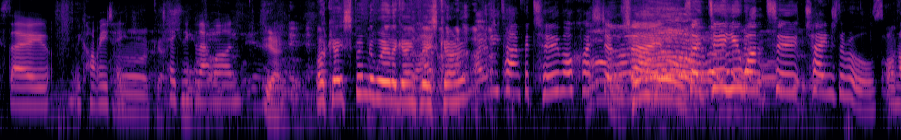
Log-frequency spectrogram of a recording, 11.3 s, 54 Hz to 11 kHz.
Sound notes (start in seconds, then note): 7.3 shouts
